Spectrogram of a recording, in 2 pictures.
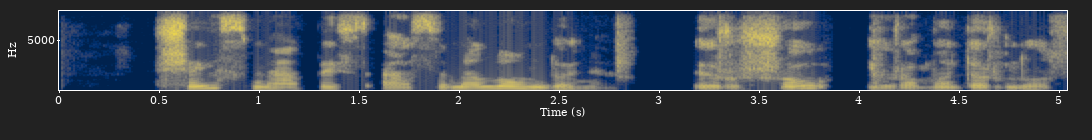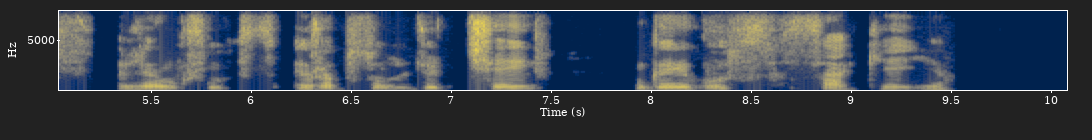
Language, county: Lithuanian, Tauragė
